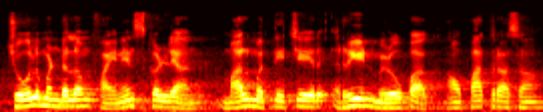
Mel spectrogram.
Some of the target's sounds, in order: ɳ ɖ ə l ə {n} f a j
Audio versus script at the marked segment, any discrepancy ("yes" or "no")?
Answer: yes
